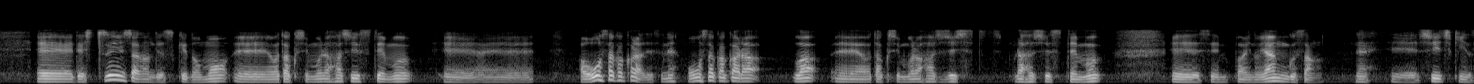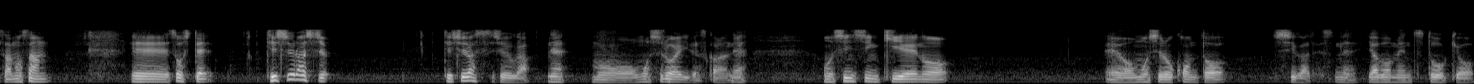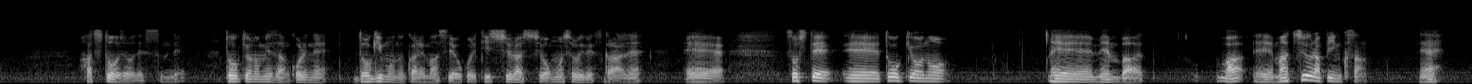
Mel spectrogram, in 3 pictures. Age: 20-39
